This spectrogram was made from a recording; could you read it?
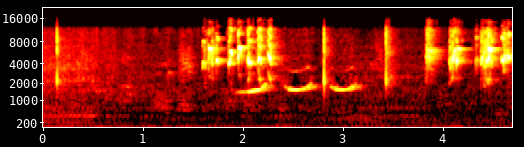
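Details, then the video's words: Pet Indian ringneck parakeet talking, producing clipped squawky syllables and sharp clicks mixed with short whistled, falling notes in an irregular run, with faint household background. "Indian parrots talking video"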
